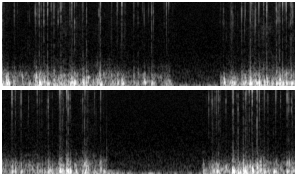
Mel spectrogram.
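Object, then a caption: Ceramic mosaic tile sheet. Long nails scratch back and forth over a white ceramic mosaic tile sheet in three bursts separated by short quiet gaps. The scratching is a dense, gritty rasp heavy in low rumble, with faint bright ticks on top.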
